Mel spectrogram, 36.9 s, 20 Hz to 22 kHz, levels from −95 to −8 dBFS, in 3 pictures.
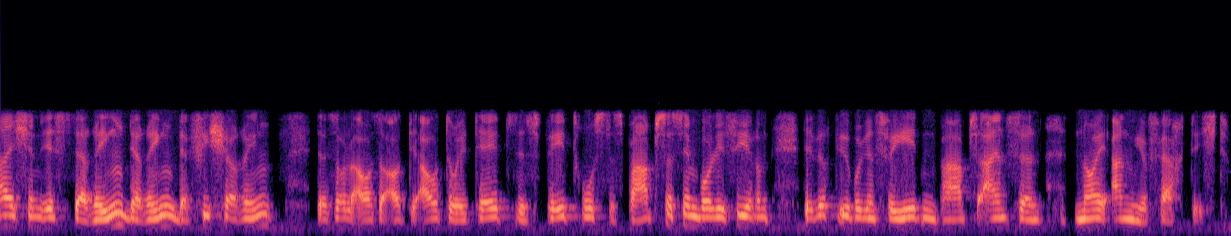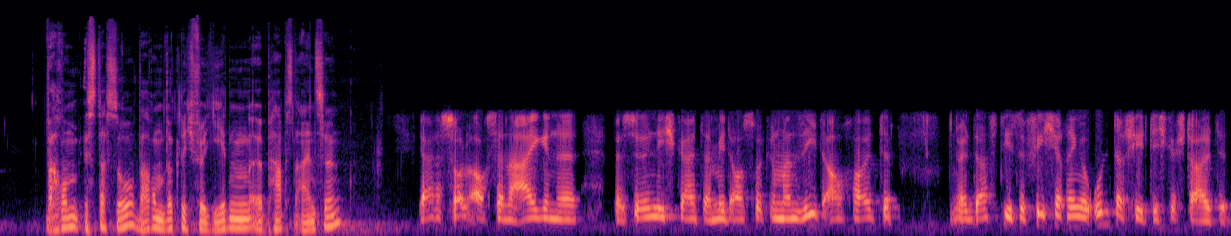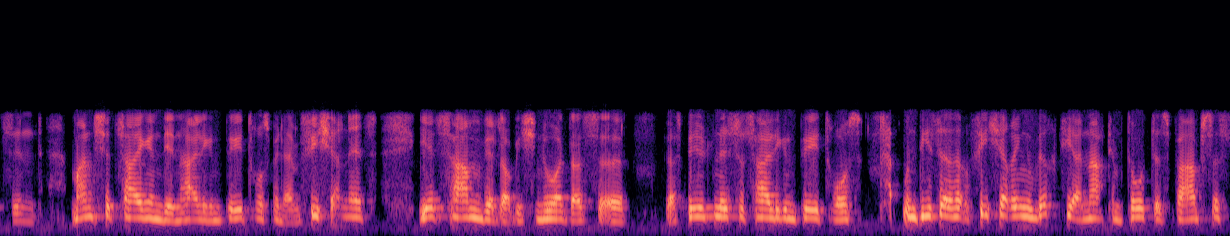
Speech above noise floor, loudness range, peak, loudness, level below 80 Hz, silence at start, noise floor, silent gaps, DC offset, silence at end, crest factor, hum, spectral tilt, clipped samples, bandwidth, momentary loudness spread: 29 dB; 4 LU; -12 dBFS; -31 LUFS; -64 dBFS; 0 s; -59 dBFS; none; under 0.1%; 0 s; 20 dB; none; -5.5 dB/octave; under 0.1%; 13.5 kHz; 10 LU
